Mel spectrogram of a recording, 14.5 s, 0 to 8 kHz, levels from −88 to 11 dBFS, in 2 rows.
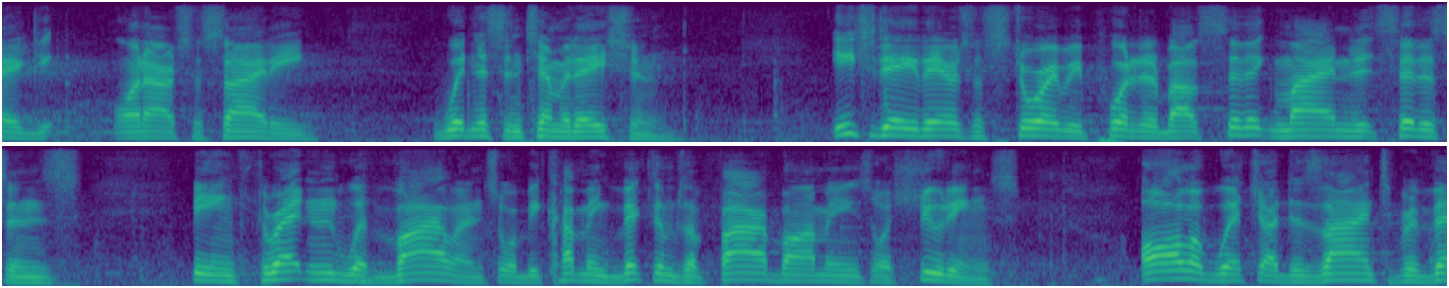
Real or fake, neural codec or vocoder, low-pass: real; none; 7.2 kHz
